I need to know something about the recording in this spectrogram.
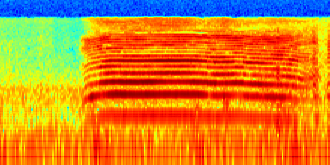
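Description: A baby crying: one long wail starting about half a second in, its pitch sagging slightly toward the end.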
